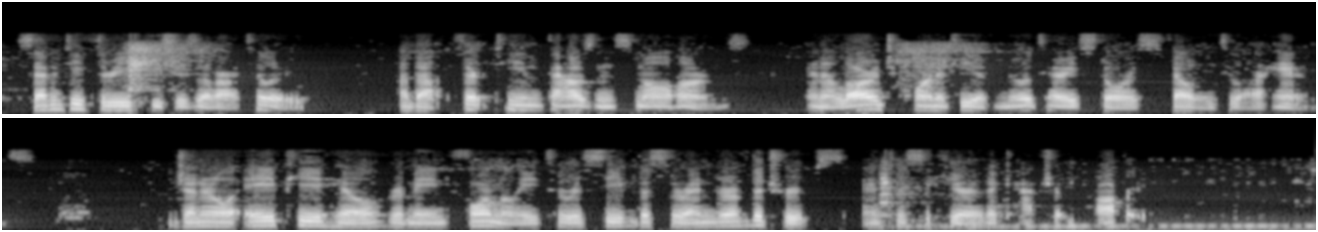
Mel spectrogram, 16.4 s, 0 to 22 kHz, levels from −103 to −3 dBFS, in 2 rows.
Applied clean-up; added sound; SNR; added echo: classical method spectral subtraction.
